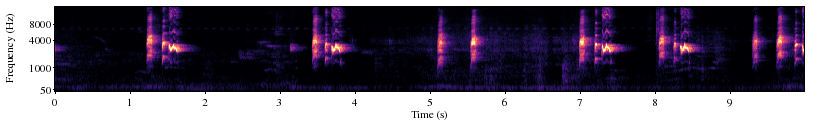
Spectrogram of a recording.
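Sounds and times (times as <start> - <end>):
sooty-headed bulbul calling: 1.1 - 4.1, 7.0 - 8.6, 9.3 - 9.9.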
